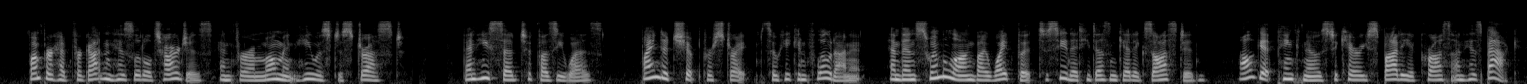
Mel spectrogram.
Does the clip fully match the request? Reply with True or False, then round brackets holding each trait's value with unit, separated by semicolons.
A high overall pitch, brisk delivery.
True (215 Hz; 215 wpm)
